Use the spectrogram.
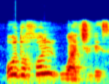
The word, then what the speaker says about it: ادخل واجلس: So there are three ways how you will pronounce the hamzatul wasl in the command word. First, when there is a name and you need to read together, ya hamiduktu. Okay. Second is udkhul wajlis.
